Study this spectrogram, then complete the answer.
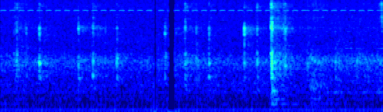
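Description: Typing on a computer keyboard while entering text into an Excel spreadsheet, a quiet irregular run of light key clicks with one sharper tap near the end, close-up over faint background hiss, no talking.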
